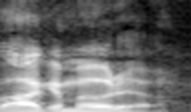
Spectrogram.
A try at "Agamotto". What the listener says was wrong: Not Motu, I think is what you were saying.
